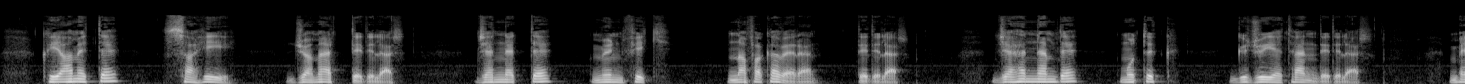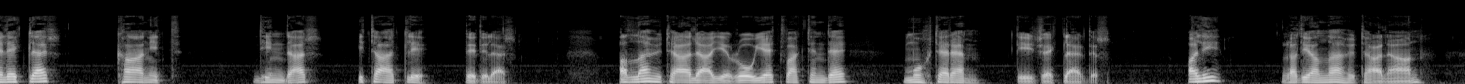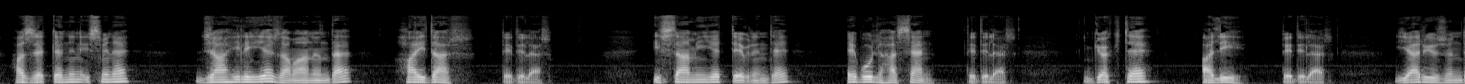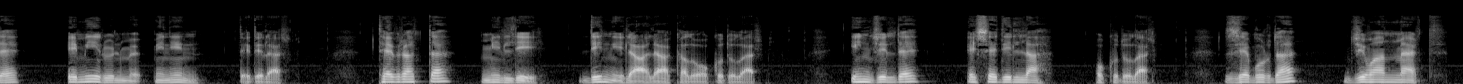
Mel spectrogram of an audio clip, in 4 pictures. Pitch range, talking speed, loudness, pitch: 100-120 Hz, 60 wpm, -17 LUFS, 110 Hz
